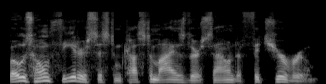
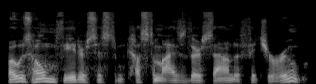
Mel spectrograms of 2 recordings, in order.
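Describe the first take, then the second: First: The speaker sounds confident and matter-of-fact. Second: The speaker sounds a little unsure.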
